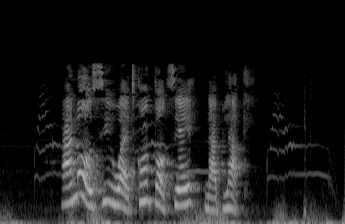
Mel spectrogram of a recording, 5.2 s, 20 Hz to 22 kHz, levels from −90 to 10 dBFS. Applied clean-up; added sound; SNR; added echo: none; Meow; 13 dB; none.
